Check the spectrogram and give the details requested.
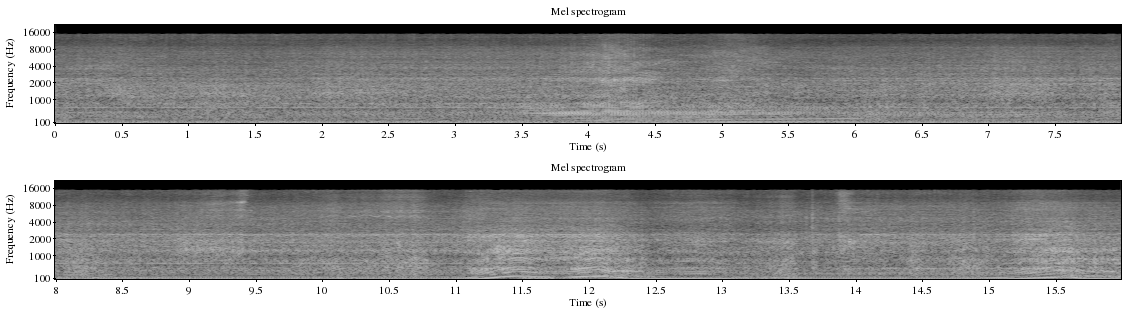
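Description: Sport bike engine running steadily under way over a constant rush of noise, then revved up and back down twice near the end, each rise and fall lasting about a second.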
